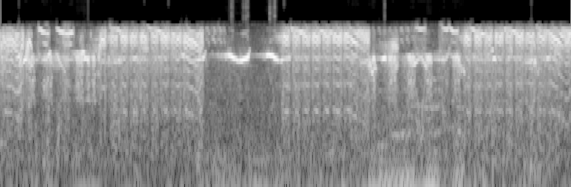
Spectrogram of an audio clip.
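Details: Crowded twittering of small birds, played to lure small birds: rapid high chirps layered together, a brief clear whistle rising then falling near the middle, and steady busy chatter throughout.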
